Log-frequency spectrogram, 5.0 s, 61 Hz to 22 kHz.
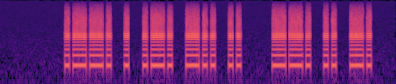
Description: Morse code, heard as a buzzer, hand-sent with a paddle, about 24 wpm. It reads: PERDI GIN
